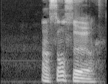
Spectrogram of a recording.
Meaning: 1. censor 2. headmaster (or deputy head)
- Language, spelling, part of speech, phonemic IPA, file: French, censeur, noun, /sɑ̃.sœʁ/, Fr-censeur.ogg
